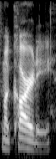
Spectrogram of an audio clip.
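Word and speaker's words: McCarty: healthy I will say you did say the last name wrong it is Dax mccardy you had you you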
